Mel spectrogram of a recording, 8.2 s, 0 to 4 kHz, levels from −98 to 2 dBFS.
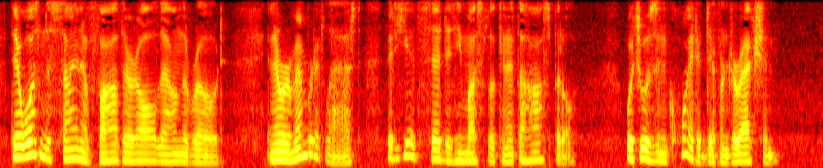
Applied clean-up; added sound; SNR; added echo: none; none; none; none.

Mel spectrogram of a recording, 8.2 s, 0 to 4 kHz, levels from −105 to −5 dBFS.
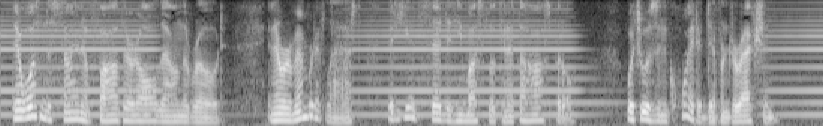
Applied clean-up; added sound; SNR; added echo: none; Bowed string instrument; 8 dB; none.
